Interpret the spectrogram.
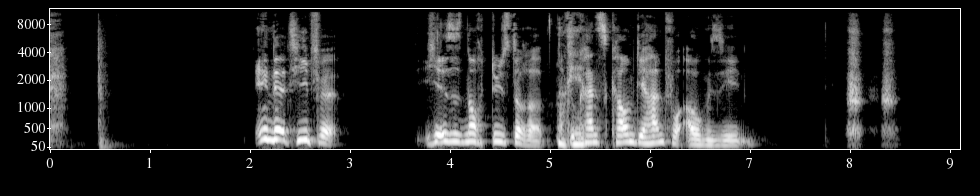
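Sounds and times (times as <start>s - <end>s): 
speech: 2.0s - 3.0s, 3.7s - 7.1s
person taking a deep breath before diving under water: 7.8s - 8.6s.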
